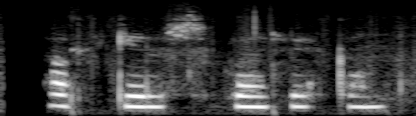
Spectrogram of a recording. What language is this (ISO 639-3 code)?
isl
